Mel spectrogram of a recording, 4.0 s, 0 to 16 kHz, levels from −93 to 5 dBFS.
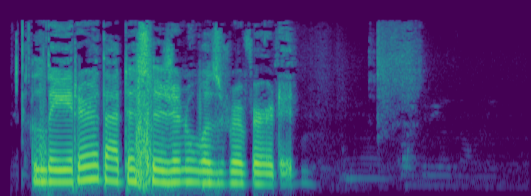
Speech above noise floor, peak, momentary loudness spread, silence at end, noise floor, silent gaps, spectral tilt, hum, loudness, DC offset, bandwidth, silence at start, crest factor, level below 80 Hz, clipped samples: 59 dB; 0 dBFS; 14 LU; 0.9 s; -74 dBFS; none; -4 dB/octave; none; -15 LUFS; under 0.1%; 11.5 kHz; 0.15 s; 18 dB; -60 dBFS; under 0.1%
